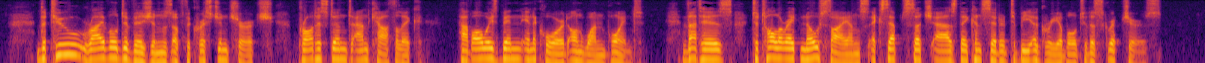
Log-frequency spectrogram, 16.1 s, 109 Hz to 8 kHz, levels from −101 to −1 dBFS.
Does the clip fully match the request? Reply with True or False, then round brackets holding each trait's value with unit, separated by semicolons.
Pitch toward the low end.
True (130 Hz)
